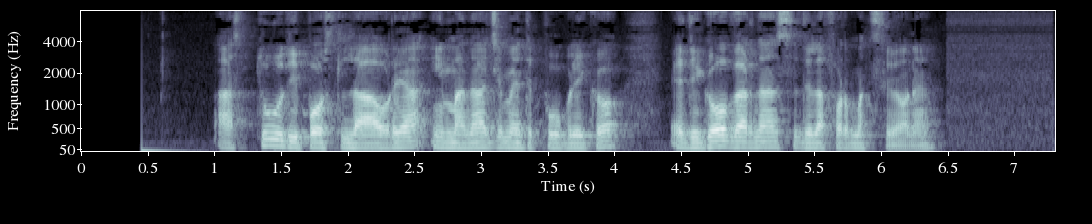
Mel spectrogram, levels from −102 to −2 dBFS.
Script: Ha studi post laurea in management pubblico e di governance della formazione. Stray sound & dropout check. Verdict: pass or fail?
pass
